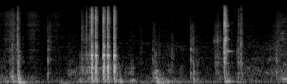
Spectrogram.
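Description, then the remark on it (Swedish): Sounds of getting into a car in Dalarna before driving to the neighbouring village of Skattungbyn: a jingle of keys, a cluster of sharp clicks and thumps like a door and seat, then a few softer knocks, with no voices. “jag satte mig helt enkelt i bilen och åkte till grannbyn som heter Skattungbyn.”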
